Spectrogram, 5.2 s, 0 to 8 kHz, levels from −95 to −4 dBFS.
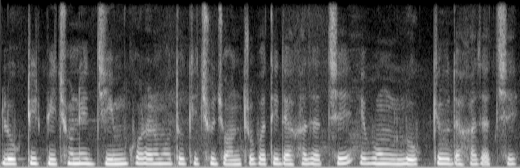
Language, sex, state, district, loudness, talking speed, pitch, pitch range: Bengali, female, West Bengal, Cooch Behar, -16 LUFS, 150 wpm, 230 Hz, 220-235 Hz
